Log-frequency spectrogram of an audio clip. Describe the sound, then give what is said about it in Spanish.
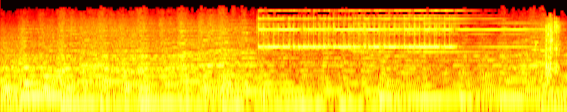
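A telephone bell rings for the first telephone call, from Fregenal de la Sierra in Badajoz to Seville: one sustained, bright ringing burst of about two seconds over a low background hum, ending with a brief click. “Entonces se realizó la primera llamada telefónica. Y mira, se hizo desde un pueblo de Badajoz, que es Fregenal de la Sierra, y la llamada iba hasta Sevilla.”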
